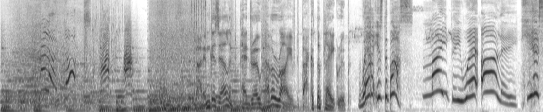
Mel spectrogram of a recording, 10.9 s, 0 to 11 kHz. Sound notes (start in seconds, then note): 1.8 quacking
